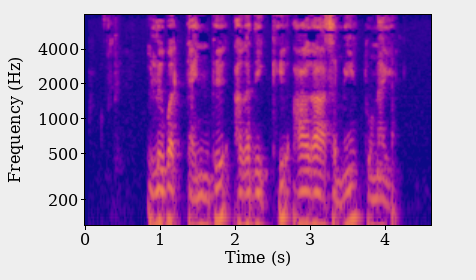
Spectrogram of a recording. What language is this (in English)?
Tamil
